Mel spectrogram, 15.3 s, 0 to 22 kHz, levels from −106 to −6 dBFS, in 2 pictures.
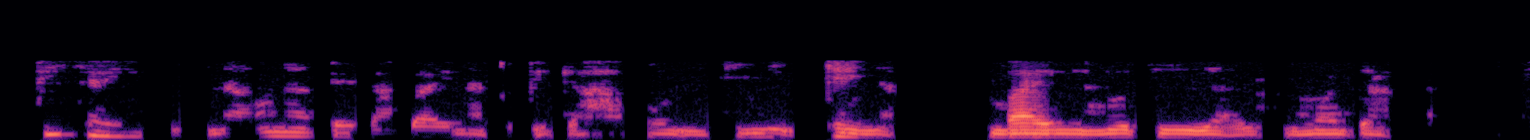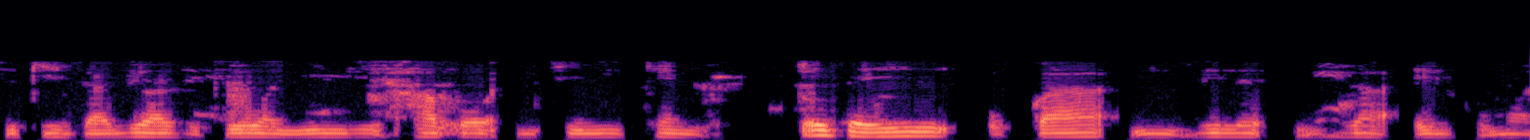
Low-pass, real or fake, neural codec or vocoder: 3.6 kHz; real; none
